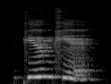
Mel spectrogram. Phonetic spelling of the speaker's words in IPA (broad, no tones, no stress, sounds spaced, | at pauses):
kʲ ø m xʲ ẽ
